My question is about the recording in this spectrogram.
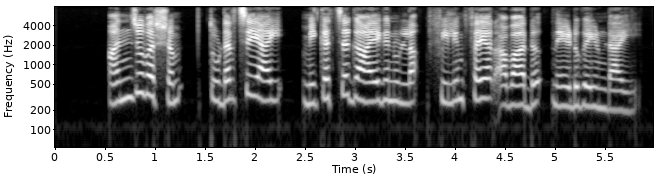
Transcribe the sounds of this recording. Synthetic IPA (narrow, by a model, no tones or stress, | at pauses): ɐɲd͡ʑɨʋɐrʂɐmt̪uɽɐrt͡ɕːɐjaːjimiɣɐt͡ɕːɐɡaːjɐɣɐnuɭːɐfilimfɐjɐrɐʋaːrɖɨne̞ːɽuɣɐjuɳɖaːji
